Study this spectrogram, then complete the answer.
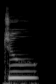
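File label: "zhu", Mandarin Chinese, first tone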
